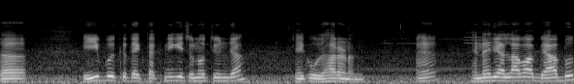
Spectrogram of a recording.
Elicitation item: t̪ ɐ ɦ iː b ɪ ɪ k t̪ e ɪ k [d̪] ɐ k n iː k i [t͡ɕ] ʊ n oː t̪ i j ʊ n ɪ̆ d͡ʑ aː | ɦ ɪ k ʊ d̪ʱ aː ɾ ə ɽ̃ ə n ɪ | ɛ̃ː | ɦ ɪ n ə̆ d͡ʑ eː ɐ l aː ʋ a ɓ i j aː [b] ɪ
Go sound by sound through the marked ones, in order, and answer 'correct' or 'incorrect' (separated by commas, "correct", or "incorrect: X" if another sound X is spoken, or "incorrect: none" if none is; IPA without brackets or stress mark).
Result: incorrect: t̪, correct, correct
